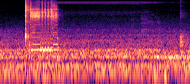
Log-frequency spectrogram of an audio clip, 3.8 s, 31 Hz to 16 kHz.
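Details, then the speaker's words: 2008/2009 Suzuki M90 VZ1500 no-start after running that morning: a half-second harsh electrical buzz at key-on, then near silence, with no fire when starting; possibly a relay or solenoid, cause not yet found. "it's like a buzz buzz buzz buzz and then when I go to give it power you know start it up no fire"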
